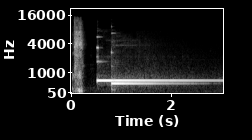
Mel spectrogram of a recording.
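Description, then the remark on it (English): After a short rustling burst, a bell rings two chiming notes in quick succession, high then lower, like a doorbell ding-dong, and the tone rings out clearly and slowly fades. No one speaks. “One last time with the bell.”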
